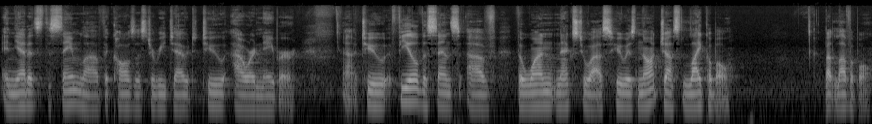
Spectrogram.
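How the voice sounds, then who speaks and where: A man's voice: on the low side, little pitch movement, vocal fry, fairly bright tone. A man preaching a sermon as pastor, telling a family story and then turning it into a reflective message. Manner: slow anecdotal storytelling that turns reflective.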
